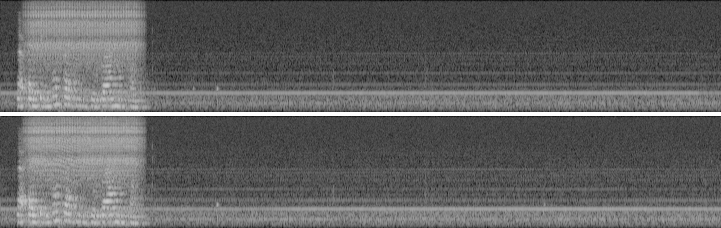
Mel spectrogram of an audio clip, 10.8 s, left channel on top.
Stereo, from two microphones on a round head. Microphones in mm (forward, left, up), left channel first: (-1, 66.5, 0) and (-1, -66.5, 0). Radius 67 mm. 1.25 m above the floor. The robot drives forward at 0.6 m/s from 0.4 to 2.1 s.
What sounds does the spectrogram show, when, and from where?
0.2 s a woman speaking: 10° left (ahead or behind), 5 m; by 2.1 s 15° left (ahead or behind), 4 m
